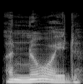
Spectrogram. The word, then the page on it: annoyed: American English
